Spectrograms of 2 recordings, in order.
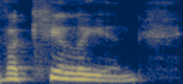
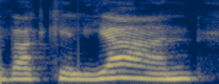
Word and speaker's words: Vakilian: And for those of you who care to know, the pronunciation of my last name is Vakilian. It's actually Vakilian. It's Persian.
